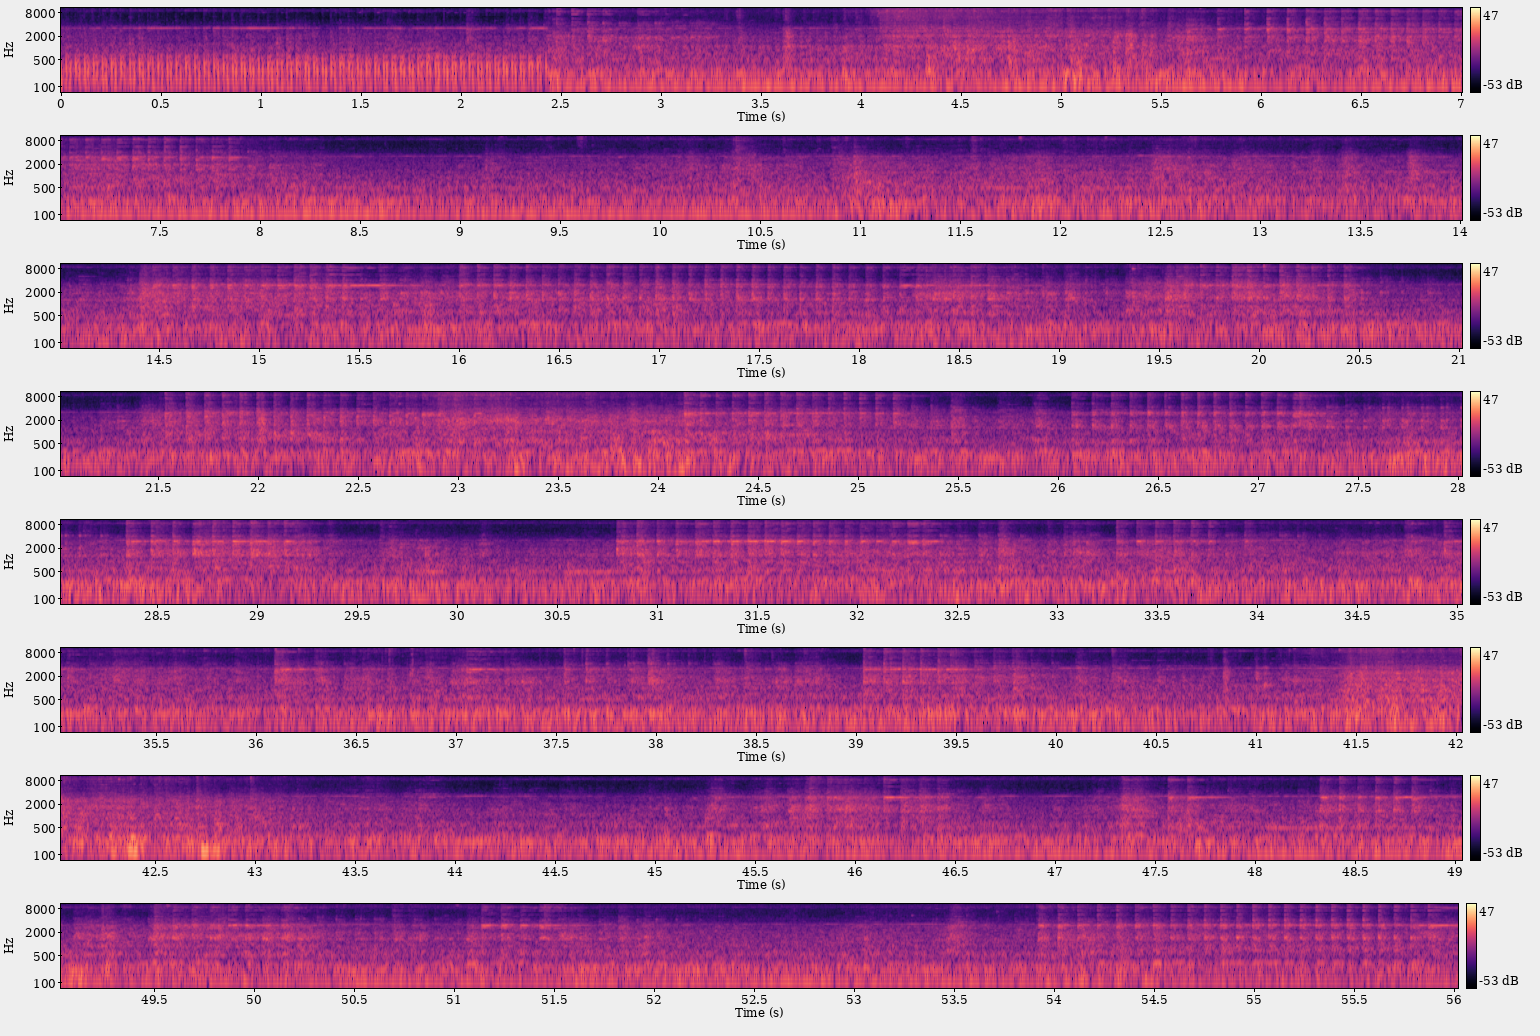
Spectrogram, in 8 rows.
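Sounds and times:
excavator engine and hydraulics: 0.0s - 56.0s.

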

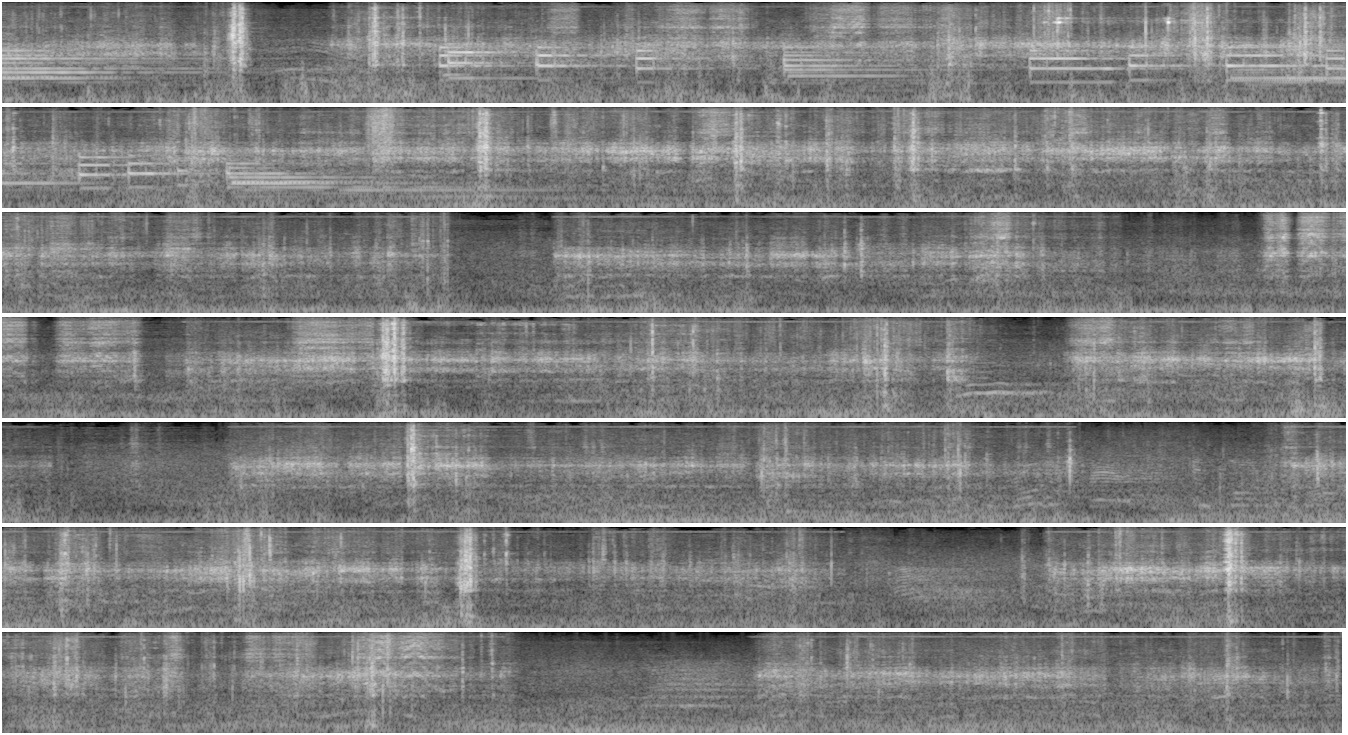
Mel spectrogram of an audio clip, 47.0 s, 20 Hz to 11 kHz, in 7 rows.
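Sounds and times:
toy truck electric motor rumble: 0.0s - 38.0s, 38.7s - 43.3s, 44.0s - 47.0s
tyres knocking and scraping rocks: 38.7s - 42.9s.

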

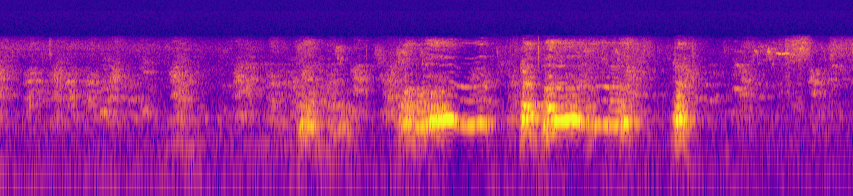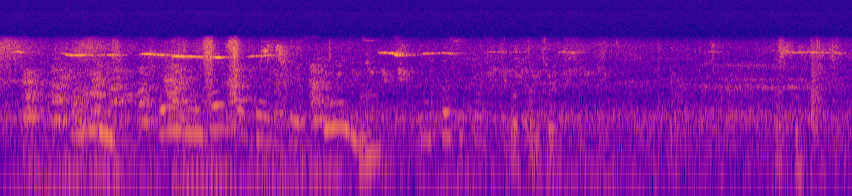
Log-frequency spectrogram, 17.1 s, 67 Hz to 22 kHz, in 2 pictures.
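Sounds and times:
dog barking: 0.0s - 12.1s
dog howling: 2.6s - 7.0s.

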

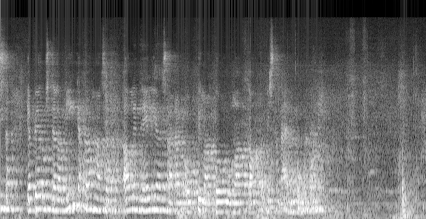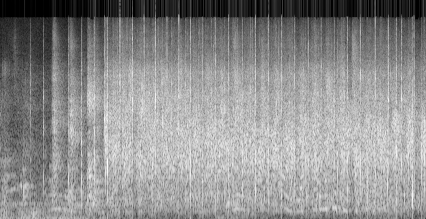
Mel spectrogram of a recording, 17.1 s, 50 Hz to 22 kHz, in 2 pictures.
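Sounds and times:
audience applauding: 9.5s - 17.0s.

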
